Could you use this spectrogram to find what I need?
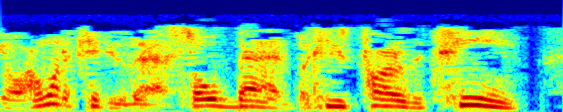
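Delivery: ordinary delivery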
